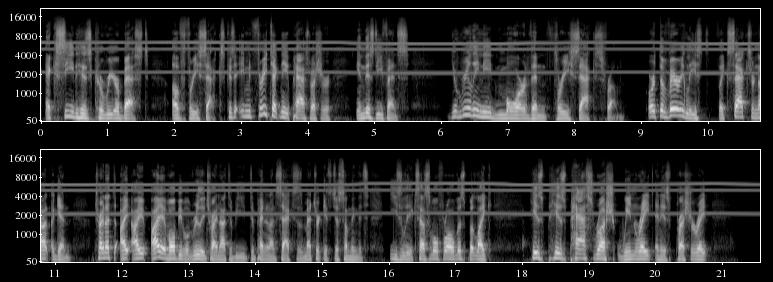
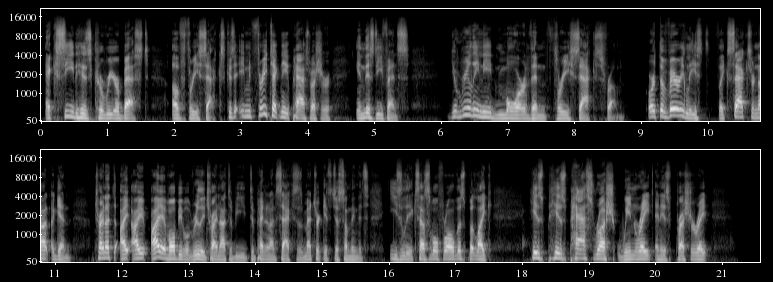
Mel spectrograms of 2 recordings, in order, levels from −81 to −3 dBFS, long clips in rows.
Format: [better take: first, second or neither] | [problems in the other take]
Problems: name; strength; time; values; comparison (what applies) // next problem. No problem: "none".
second | high-pitched whine; noticeable; throughout; 6 kHz, 10 dB below the speech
